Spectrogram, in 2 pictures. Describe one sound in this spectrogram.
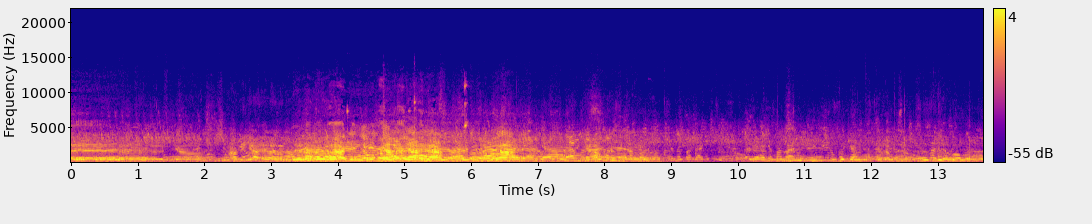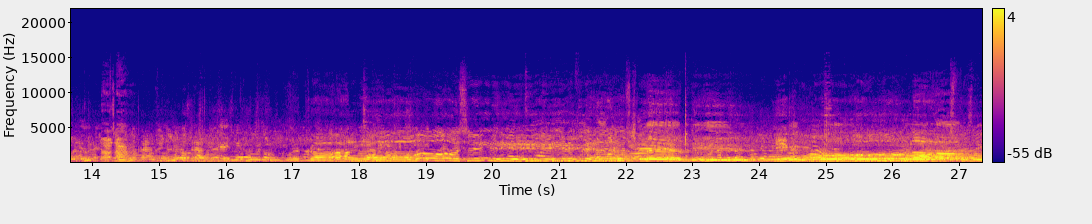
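Men and women chatter and laugh nearby.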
